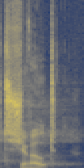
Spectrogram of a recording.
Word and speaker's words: Shavuot: You may have heard the Jewish word Shavuot, perhaps pronounced Shavuot, right? Shavuot, Shavuot, Feast of Weeks.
